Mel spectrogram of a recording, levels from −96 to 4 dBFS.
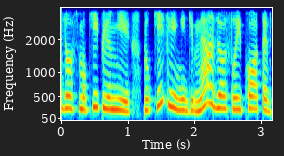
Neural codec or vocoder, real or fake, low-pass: codec, 16 kHz, 0.5 kbps, FunCodec, trained on LibriTTS, 25 frames a second; fake; 3.6 kHz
